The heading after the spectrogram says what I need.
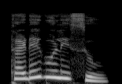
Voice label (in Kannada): "ತಡೆಗೊಳಿಸು", Kannada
